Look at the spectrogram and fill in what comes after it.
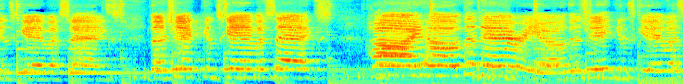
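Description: Children's music: high voices singing with vibrato over instrumental backing and a stepping bass line.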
